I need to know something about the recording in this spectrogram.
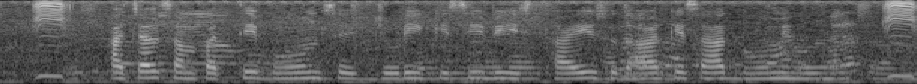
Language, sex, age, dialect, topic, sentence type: Hindi, female, 18-24, Awadhi Bundeli, banking, statement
